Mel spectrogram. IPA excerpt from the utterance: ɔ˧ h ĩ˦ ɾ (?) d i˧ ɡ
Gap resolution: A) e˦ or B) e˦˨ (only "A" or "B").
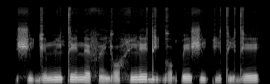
A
